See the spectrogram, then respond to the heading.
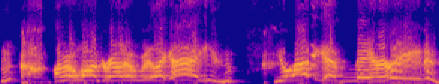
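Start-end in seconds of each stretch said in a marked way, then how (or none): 1.7-4.4 silly put-on penguin voice, very slow and shouted. Playing a penguin officiant asking people to marry: penguin voice. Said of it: "I'm gonna talk like this".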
